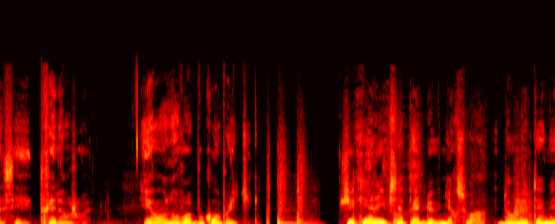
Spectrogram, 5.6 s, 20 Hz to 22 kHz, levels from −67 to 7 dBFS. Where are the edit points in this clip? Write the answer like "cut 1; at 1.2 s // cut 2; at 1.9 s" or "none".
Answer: cut 1; at 3.1 s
